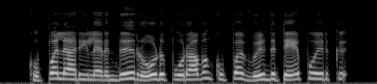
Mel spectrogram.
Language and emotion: Tamil, disgusted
